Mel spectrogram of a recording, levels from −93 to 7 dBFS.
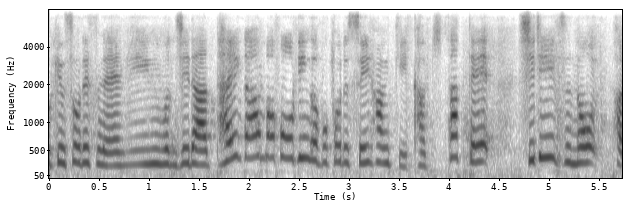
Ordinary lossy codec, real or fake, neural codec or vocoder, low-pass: Opus, 16 kbps; fake; codec, 16 kHz, about 1 kbps, DyCAST, with the encoder's durations; 7.2 kHz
